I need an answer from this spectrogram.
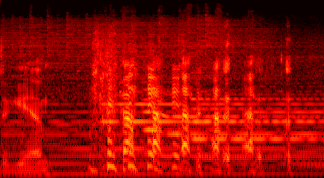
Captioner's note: everyone laughs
